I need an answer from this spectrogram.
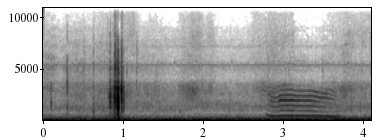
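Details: Stray cat, filmed on a GoPro while it rolls on the ground seeming to ask for something: a single level, drawn-out meow with rich harmonics, preceded by a sharp rustle, under steady low background rumble.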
